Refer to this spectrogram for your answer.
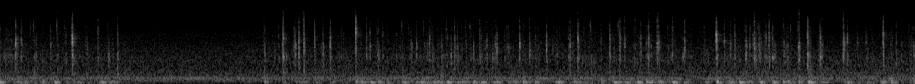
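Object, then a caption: Plastic computer keyboard. Fingertips type steadily on a black plastic low-profile computer keyboard, producing a continuous run of quick, bright key taps with sharp clicks that die away almost instantly. A steady low hum sits underneath the typing throughout.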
